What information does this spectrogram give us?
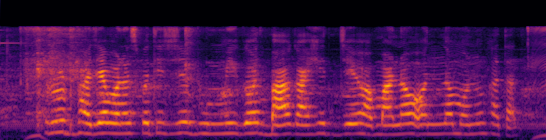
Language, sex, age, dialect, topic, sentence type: Marathi, female, 18-24, Varhadi, agriculture, statement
